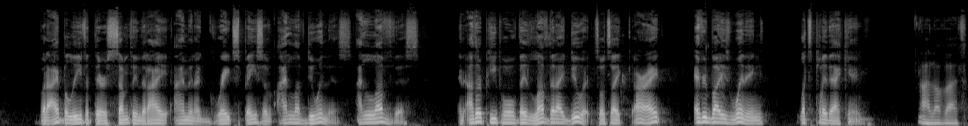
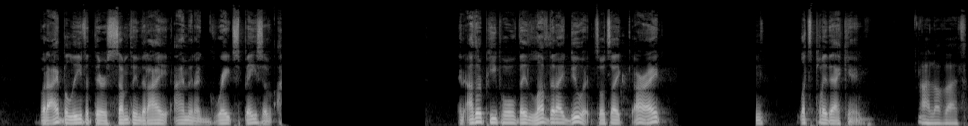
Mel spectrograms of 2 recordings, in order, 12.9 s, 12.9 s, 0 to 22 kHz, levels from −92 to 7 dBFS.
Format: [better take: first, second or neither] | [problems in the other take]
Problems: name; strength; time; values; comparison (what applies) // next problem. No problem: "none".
first | audio cutting out; at 4 s for 2 s and at 9 s for 1 s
